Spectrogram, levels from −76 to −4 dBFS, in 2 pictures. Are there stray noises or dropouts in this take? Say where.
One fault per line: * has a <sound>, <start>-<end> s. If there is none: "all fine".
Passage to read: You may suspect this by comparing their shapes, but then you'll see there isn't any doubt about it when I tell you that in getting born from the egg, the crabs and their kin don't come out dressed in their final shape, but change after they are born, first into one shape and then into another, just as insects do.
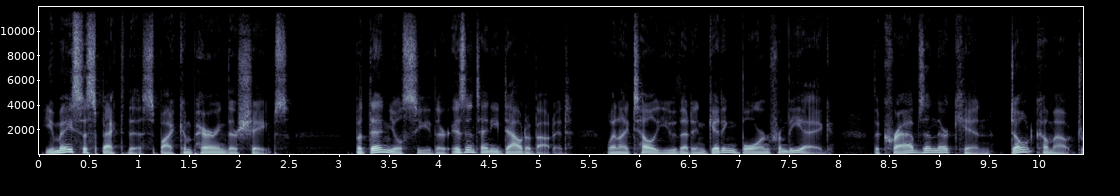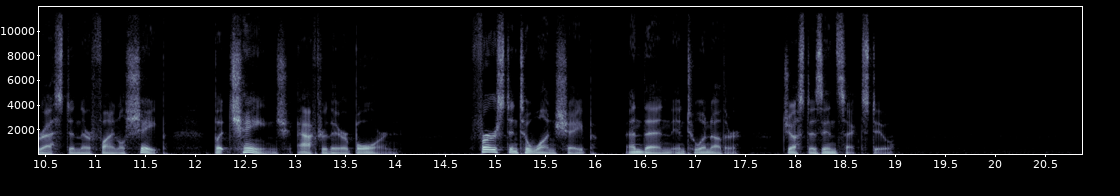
all fine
